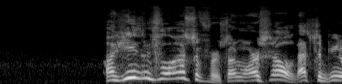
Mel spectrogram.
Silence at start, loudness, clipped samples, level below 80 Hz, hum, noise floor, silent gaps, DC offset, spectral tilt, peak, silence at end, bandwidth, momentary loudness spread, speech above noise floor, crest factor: 1.05 s; -20 LUFS; under 0.1%; -66 dBFS; none; -62 dBFS; none; under 0.1%; -5 dB/octave; -2 dBFS; 0 s; 16 kHz; 10 LU; 43 dB; 18 dB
